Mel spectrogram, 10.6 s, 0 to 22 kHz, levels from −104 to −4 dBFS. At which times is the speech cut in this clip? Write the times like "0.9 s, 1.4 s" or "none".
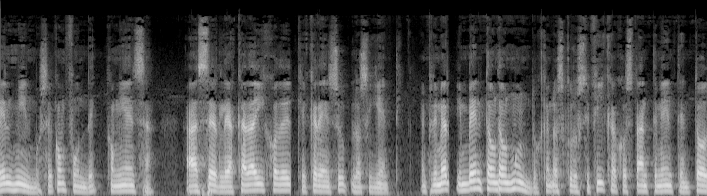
1.6 s, 4.3 s, 5.2 s, 6.1 s, 6.7 s, 7.5 s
